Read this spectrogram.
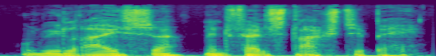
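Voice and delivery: plain reading voice

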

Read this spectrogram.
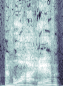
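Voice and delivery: high, slow call from the yard. A narrator's reading. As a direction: call it out across the courtyard. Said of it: "råbte hun fra gården".

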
